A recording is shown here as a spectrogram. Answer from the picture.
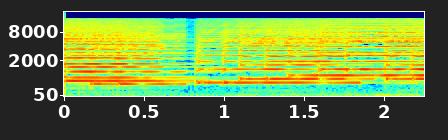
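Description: Electronic keyboard with a bright synth tone playing a single-line melody of notes lasting a few tenths of a second each, with a brief break just under a second in.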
